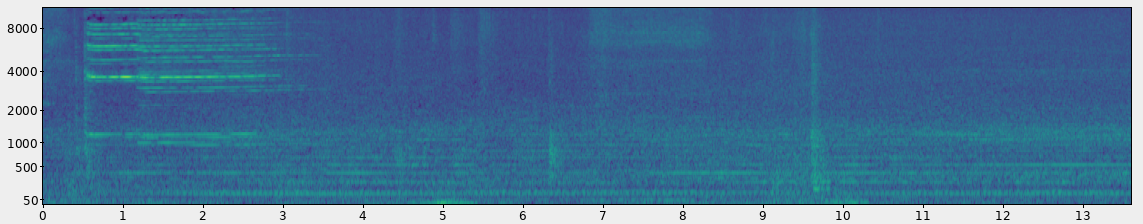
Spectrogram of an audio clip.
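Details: KONE hydraulic elevator, 2500 lb capacity, 5 stops, recorded during a ride: a steady low hum and airy whoosh with occasional clunks; the cab fan runs noisily, cause not identified.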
